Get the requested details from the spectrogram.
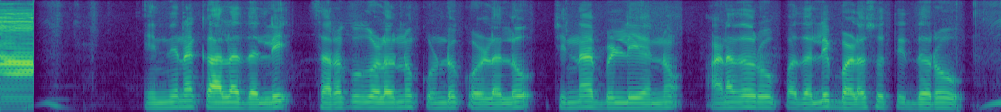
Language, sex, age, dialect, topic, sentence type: Kannada, male, 25-30, Mysore Kannada, banking, statement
